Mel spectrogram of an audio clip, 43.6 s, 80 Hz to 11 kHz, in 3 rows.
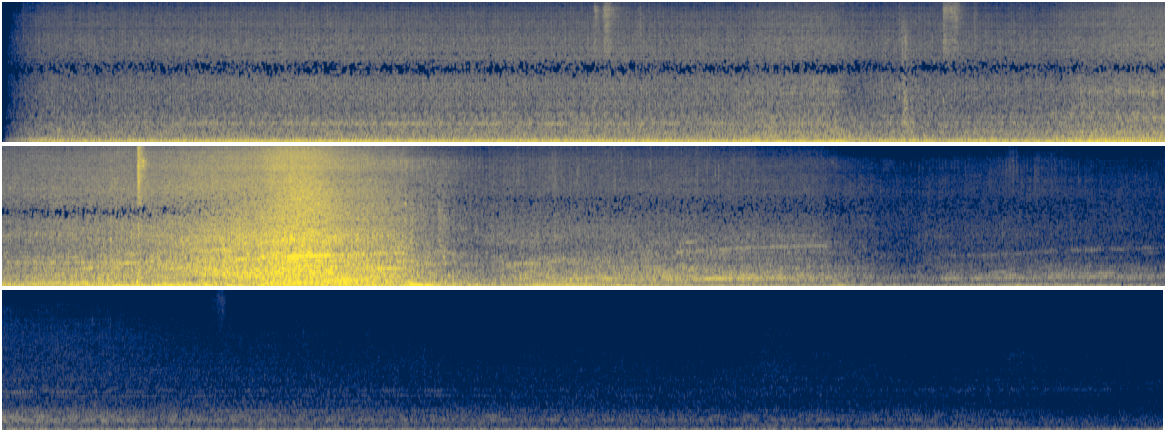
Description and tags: tractor Case II CX90 exterior driving and passby fast close perspective stereo M10
This sound effect was recorded with high quality sound equipment and comes from a sound library called Tractor Case II CX90 which is pack of 34 high quality audio files with a total length of 39 minutes. In this library you'll find various engine sounds recorded onboard and from exterior perspectives, along with foley and other sound effects.
auto, automobile, by, car, city, close, diesel, doppler, exterior, fast, heavy, machine, machinery, mobile, pass, passby, road, slow, tractor, traffic, truck, vehicle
